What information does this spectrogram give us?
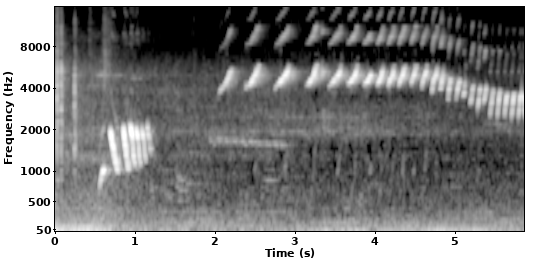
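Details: Shama lure song for morning use, meant to draw a white-rumped shama and start it singing: a brief scratchy burst, a pause, then an accelerating sequence of sharp high whistled notes repeated many times.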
